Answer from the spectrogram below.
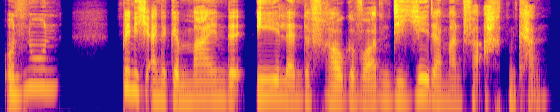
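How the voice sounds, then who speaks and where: A woman's voice: lowish voice, measured pace, no echo, studio quality, lightly acted. A woman voicing a tearful, remorseful young wife. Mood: anguished.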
